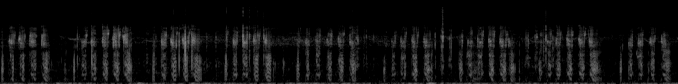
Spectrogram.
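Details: Dawn at a black stork nest in southern Estonia's Karula National Park, 19 June 2023, with the female delivering breakfast to the chicks; loud grating pulse bursts repeated roughly every second, uneven in rhythm.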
